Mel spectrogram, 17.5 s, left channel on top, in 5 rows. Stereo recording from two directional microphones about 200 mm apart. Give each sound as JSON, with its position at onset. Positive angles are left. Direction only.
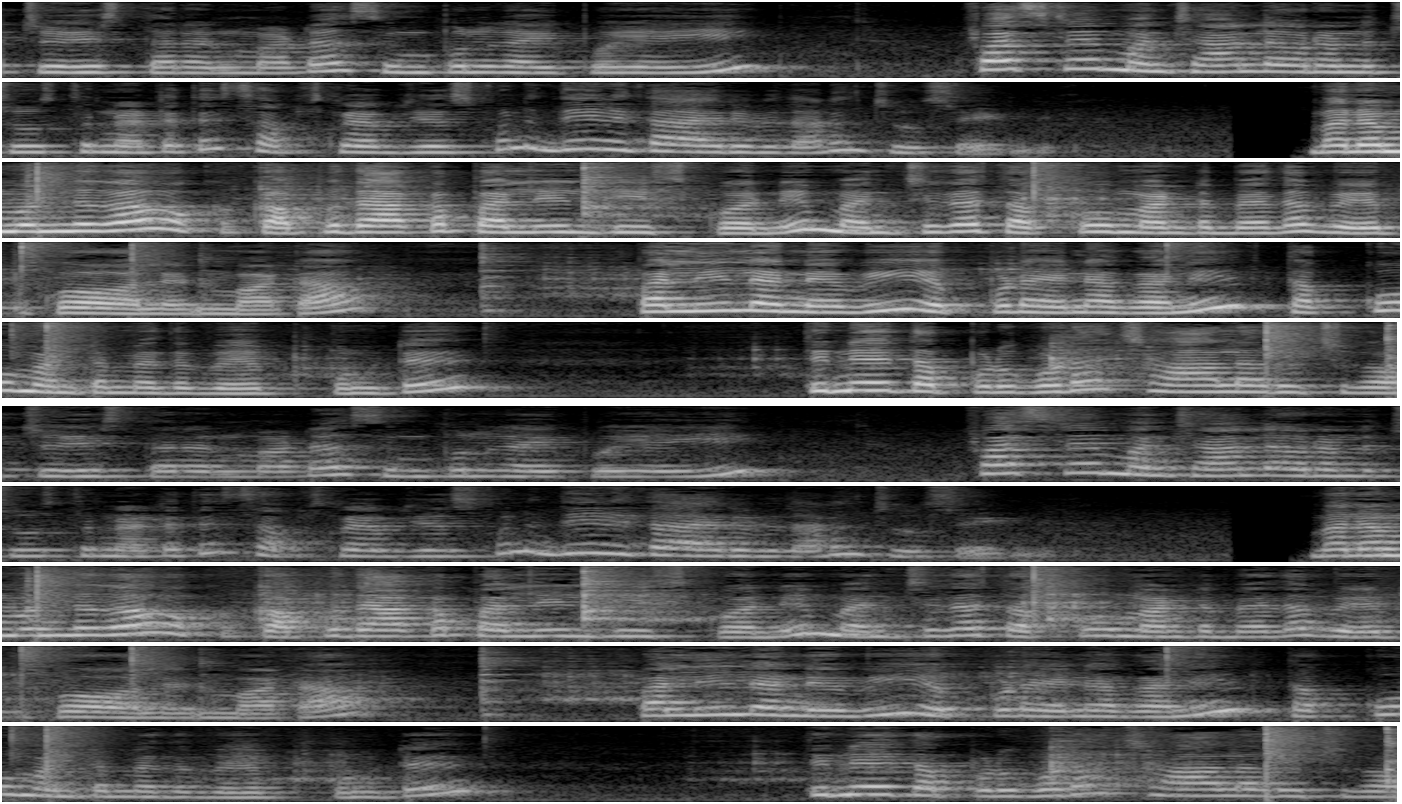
{"t": 0.0, "sound": "a woman's voice", "side_deg": 35}
{"t": 6.7, "sound": "speech", "side_deg": 45}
